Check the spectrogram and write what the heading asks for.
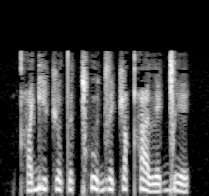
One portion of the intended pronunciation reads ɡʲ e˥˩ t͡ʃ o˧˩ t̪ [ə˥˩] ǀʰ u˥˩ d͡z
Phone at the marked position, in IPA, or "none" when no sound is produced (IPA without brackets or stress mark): ə˧˩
